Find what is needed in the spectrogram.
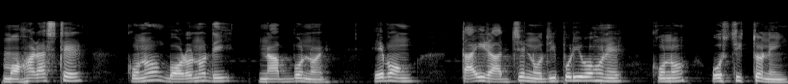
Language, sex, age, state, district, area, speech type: Bengali, male, 18-30, West Bengal, Purba Medinipur, rural, read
